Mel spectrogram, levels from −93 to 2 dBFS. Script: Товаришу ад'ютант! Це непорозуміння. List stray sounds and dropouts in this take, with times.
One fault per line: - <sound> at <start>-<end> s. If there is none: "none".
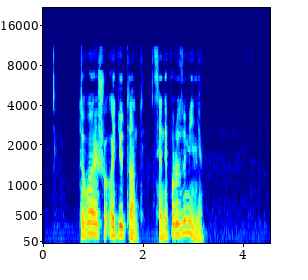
none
